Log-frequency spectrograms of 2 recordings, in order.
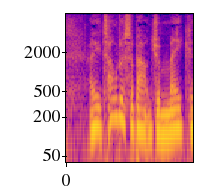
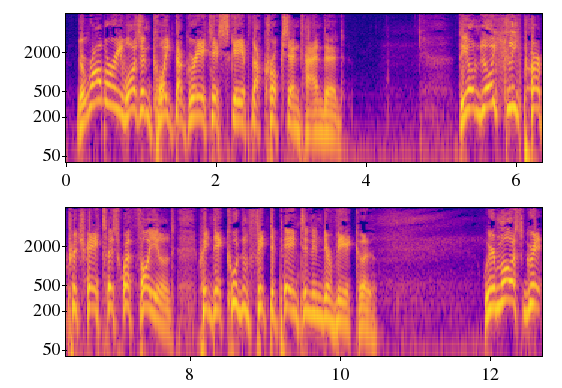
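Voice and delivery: bad put-on Irish accent, higher and louder; 7 semitones higher, 6 dB louder than usual. Reading out a news quote from a hotel manager: bad Irish accent. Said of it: "that accent was quite criminal".

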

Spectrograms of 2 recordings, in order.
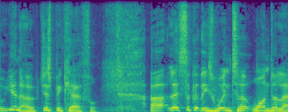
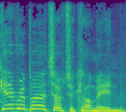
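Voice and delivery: ordinary delivery

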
